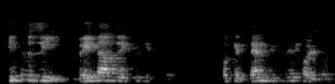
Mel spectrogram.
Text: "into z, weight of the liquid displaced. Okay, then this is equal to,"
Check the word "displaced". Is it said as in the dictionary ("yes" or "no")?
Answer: no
